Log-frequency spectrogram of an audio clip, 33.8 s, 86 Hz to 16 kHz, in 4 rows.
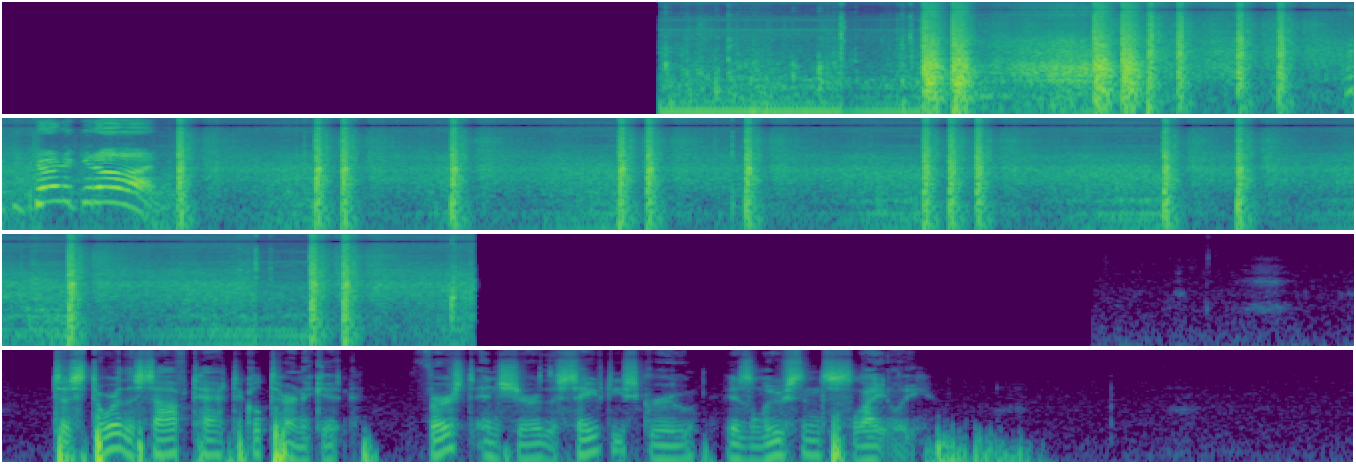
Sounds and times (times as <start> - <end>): Outside, rural or natural: 4.2 - 19.9, 23.8 - 33.7
Speech: 8.4 - 9.5, 25.7 - 31.2.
